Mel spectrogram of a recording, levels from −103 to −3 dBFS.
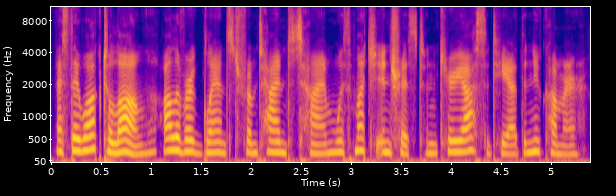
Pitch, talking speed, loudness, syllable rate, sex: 220 Hz, 210 wpm, -17 LUFS, 5.8 syllables/s, female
